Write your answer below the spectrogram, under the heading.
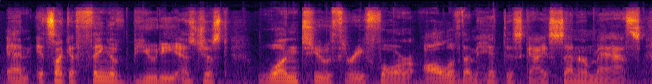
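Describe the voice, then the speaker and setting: A man's voice: mid-range voice, steady tone, a little slow, a little hiss or hum. A man running a tabletop roleplaying game as game master, narrating combat vividly in a loose, casual way.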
